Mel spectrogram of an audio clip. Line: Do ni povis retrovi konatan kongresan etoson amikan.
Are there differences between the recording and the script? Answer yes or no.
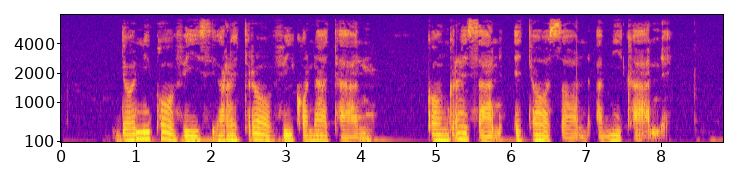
no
